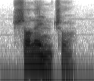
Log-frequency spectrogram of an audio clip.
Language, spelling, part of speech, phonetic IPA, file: Polish, szaleńczo, adverb, [ʃaˈlɛ̃j̃n͇t͡ʃɔ], Pl-szaleńczo.ogg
